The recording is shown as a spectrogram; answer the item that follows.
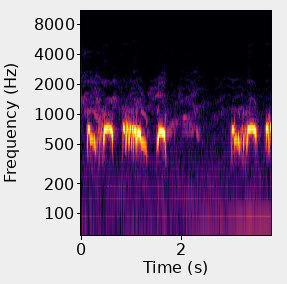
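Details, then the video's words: Morning calling of a spotted dove kept as a decoy to attract wild doves: mellow, hollow cooing notes run together in quick phrases, a short pause, then the phrase begins again; faint low background hum. "tiếng chim cu gáy mồi gáy gọi buổi sáng/ chim cu cườm gáy gọi, cu gáy chiêu bổi"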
